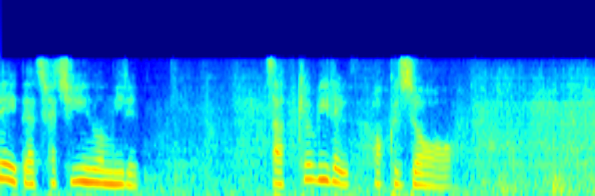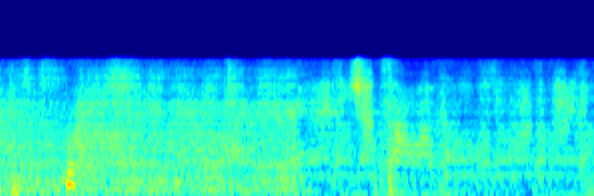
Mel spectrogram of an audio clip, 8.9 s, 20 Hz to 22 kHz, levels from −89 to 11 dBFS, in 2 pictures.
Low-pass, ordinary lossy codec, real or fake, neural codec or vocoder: 7.2 kHz; none; fake; codec, 16 kHz in and 24 kHz out, 0.6 kbps, FocalCodec, streaming, 2048 codes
